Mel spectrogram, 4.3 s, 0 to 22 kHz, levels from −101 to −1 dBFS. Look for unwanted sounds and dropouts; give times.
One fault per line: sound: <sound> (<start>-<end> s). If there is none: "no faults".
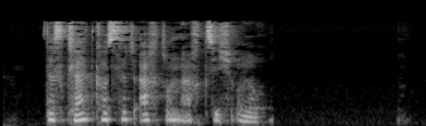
no faults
